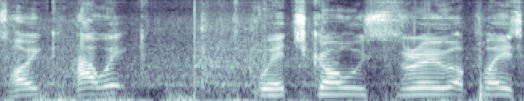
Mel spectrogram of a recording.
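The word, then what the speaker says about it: Hawick: through back to hike it's all pronounced it's pronounced Howick which goes through a place called Kappa Clerk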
